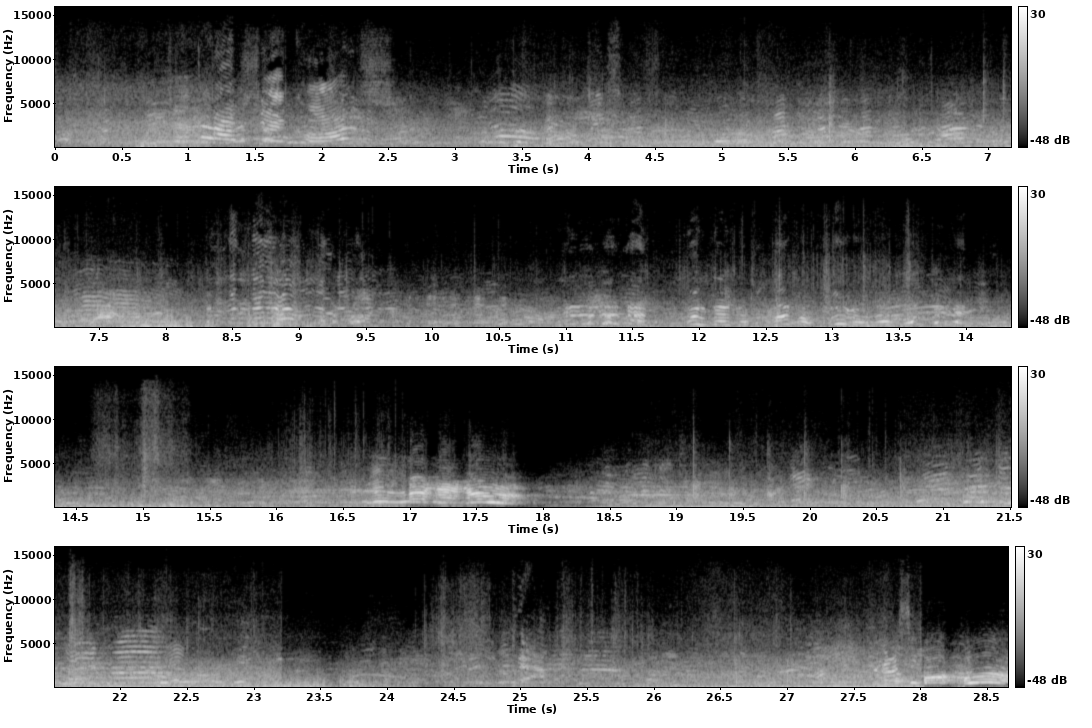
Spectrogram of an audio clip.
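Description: A crowd chatters and calls out along a street outdoors.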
